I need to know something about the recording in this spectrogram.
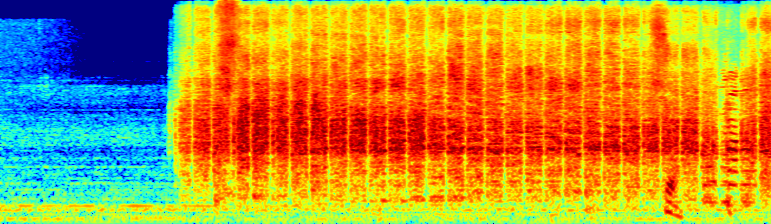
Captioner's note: radio noise from the spirit box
